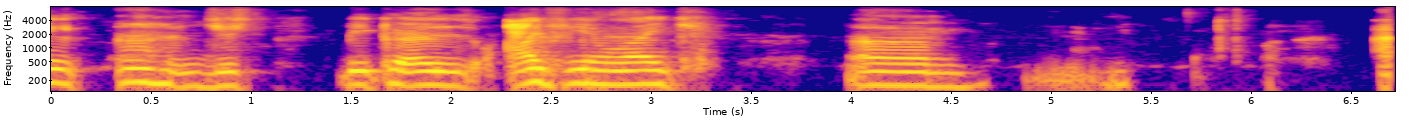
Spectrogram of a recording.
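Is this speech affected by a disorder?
Yes: cerebral palsy; from birth, uses wheelchair.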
